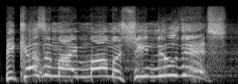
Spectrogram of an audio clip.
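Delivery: high, shouted sermon delivery; full-force preaching. Real, not acted. Preacher credits a praying mama to the congregation, shouting. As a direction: cry it out to the congregation.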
